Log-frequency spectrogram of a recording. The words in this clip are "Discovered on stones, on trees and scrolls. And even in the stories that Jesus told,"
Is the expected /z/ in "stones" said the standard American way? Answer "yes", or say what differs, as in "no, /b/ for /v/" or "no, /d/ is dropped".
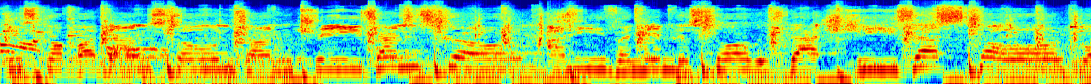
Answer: yes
